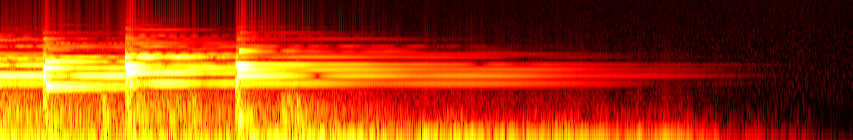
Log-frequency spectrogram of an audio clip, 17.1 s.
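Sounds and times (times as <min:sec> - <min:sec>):
solo piano: 0:00.0 - 0:11.1.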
